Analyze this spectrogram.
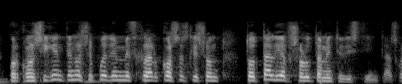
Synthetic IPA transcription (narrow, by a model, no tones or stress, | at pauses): poɾkonsiɣje̞nt̪enosepweð̞eŋmeθklaɾkosaskesont̪ot̪aliaβsolut̪amẽnt̪eðist̪ĩnt̪as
